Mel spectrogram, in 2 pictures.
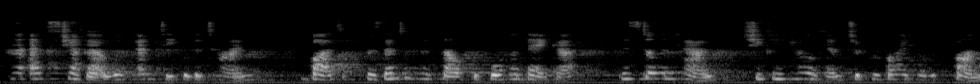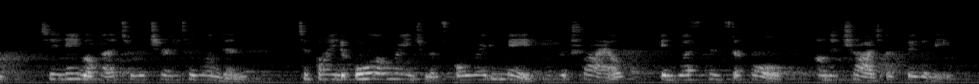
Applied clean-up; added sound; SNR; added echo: none; none; none; reverberation time 2.6 s.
